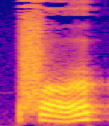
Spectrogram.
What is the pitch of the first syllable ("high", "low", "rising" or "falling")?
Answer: low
